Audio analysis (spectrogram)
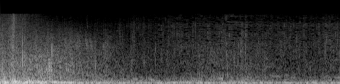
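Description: Confringo spell explosion in the video game Hogwarts Legacy, a loud booming blast at the start that decays into a long rumbling tail.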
